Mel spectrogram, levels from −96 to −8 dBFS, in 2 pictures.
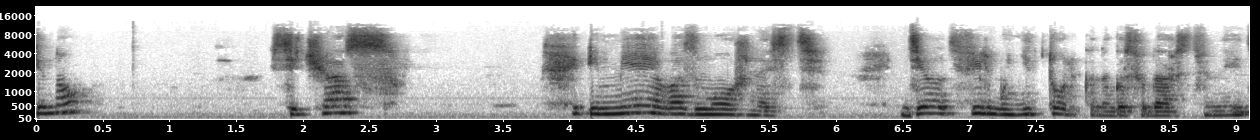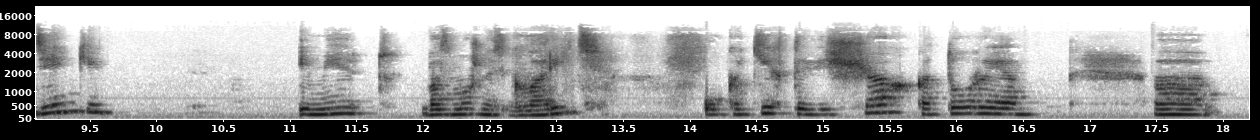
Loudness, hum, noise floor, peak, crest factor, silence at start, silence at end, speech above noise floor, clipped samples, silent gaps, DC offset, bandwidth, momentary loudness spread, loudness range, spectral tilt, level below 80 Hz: -21 LUFS; none; -54 dBFS; -4 dBFS; 18 dB; 0 s; 0.2 s; 33 dB; under 0.1%; none; under 0.1%; 11.5 kHz; 14 LU; 5 LU; -3.5 dB/octave; -66 dBFS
